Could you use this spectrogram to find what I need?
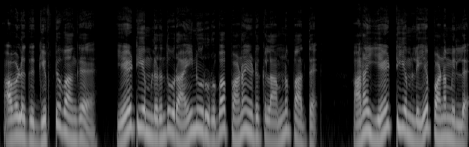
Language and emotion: Tamil, sad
